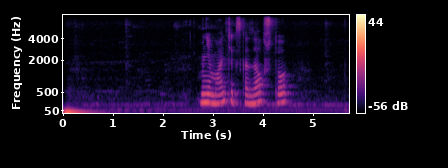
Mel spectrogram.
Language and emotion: Russian, neutral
